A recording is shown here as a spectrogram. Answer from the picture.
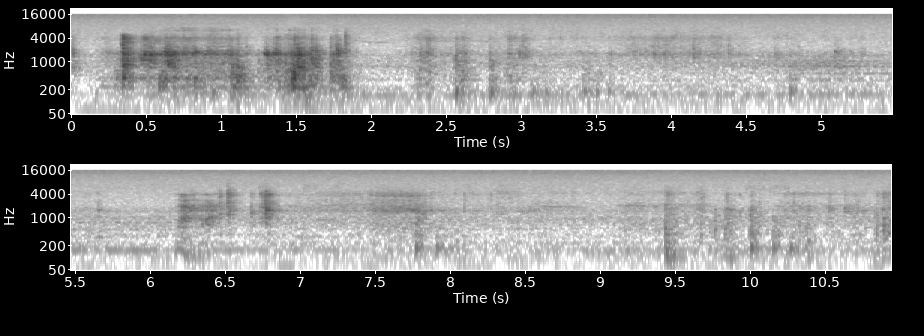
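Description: Clunks, knocks and scraping as a heavy scooter battery and its parts are handled and shifted on a mobility scooter's frame. There is a dense burst of clatter in the first two seconds, another short one about six seconds in, and scattered single knocks between.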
